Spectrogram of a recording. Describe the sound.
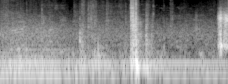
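Someone gets into a golf cart, with soft shuffling over a low steady hum, a solid thump near the middle and another bump at the very end.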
